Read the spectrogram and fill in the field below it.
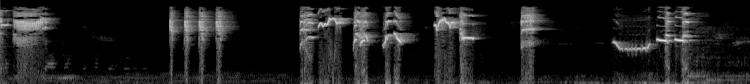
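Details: Orange-headed thrush in 'teler' lure style, intended to raise emotion and breeding urge: scattered bursts of high chattering and squeaky notes, ending with a lower drawn-out whistle and twittering.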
